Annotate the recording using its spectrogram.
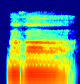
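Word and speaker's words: بغى: But we're not pronouncing ya, we're pronouncing the alif. Bagha.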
